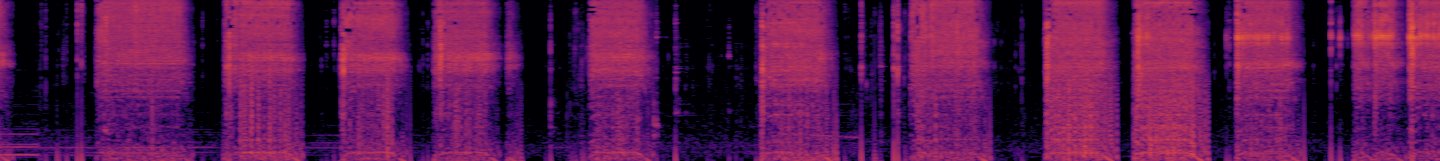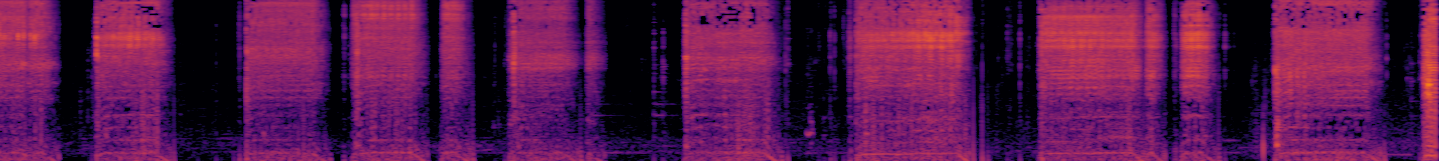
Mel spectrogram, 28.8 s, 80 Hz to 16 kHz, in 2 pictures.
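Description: Cordless electric ratchet spinning out the 10 mm oil pan bolts on a BMW S54 engine, running in many short bursts of about a second with brief pauses between them.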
